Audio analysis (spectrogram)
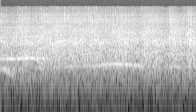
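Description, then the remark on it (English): An audience claps steadily during a sermon, a dense, continuous wash of many hands with no pauses for its whole length, while a faint high whistle-like tone drifts beneath the noise. “He is getting you ready so that when they are out, come on, I wish you'd clap tonight.”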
